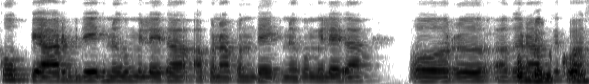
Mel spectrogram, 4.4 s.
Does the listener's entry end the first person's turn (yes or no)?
no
